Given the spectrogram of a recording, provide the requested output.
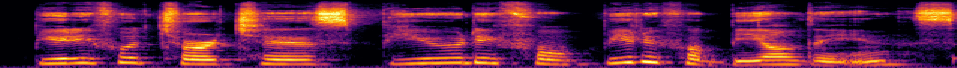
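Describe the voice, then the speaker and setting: A woman speaks with an Ecuadorian accent. Her pace is moderate. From Ecuador, Quito. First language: Spanish. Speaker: vlogger on retiring in Ecuador. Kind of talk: casual talk to camera.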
